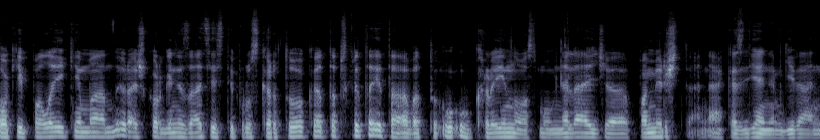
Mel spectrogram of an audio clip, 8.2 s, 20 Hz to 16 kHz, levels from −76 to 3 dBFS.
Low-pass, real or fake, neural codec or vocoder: 14.4 kHz; real; none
